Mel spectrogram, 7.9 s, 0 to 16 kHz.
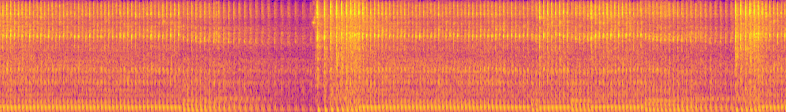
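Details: Riding mower with bagger fitted, jump-started from a pack after its battery read only 9 volts: steady low chugging run that dips with throttle changes around three and seven seconds and recovers cleanly; engine runs fine.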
